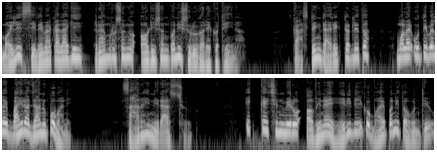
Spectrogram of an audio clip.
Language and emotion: Nepali, sad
